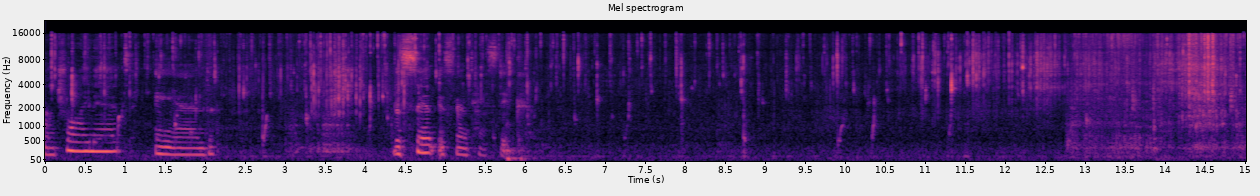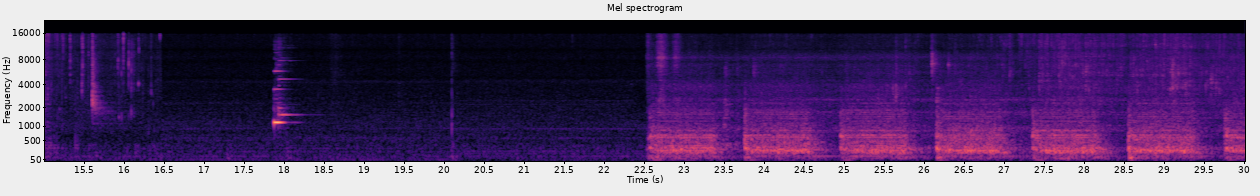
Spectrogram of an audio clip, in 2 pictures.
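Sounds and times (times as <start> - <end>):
water splashing into washer tub: 0.0 - 16.4, 25.0 - 30.0
beads pouring into water: 2.2 - 4.4, 10.5 - 16.3
short electronic beep: 17.9 - 18.3.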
